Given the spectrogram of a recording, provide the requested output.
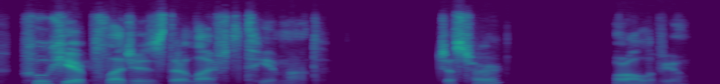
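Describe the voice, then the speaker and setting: A man speaks in a put-on character voice. His pitch sits fairly low. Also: moderate pace. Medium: actual play. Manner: imperious, demanding.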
